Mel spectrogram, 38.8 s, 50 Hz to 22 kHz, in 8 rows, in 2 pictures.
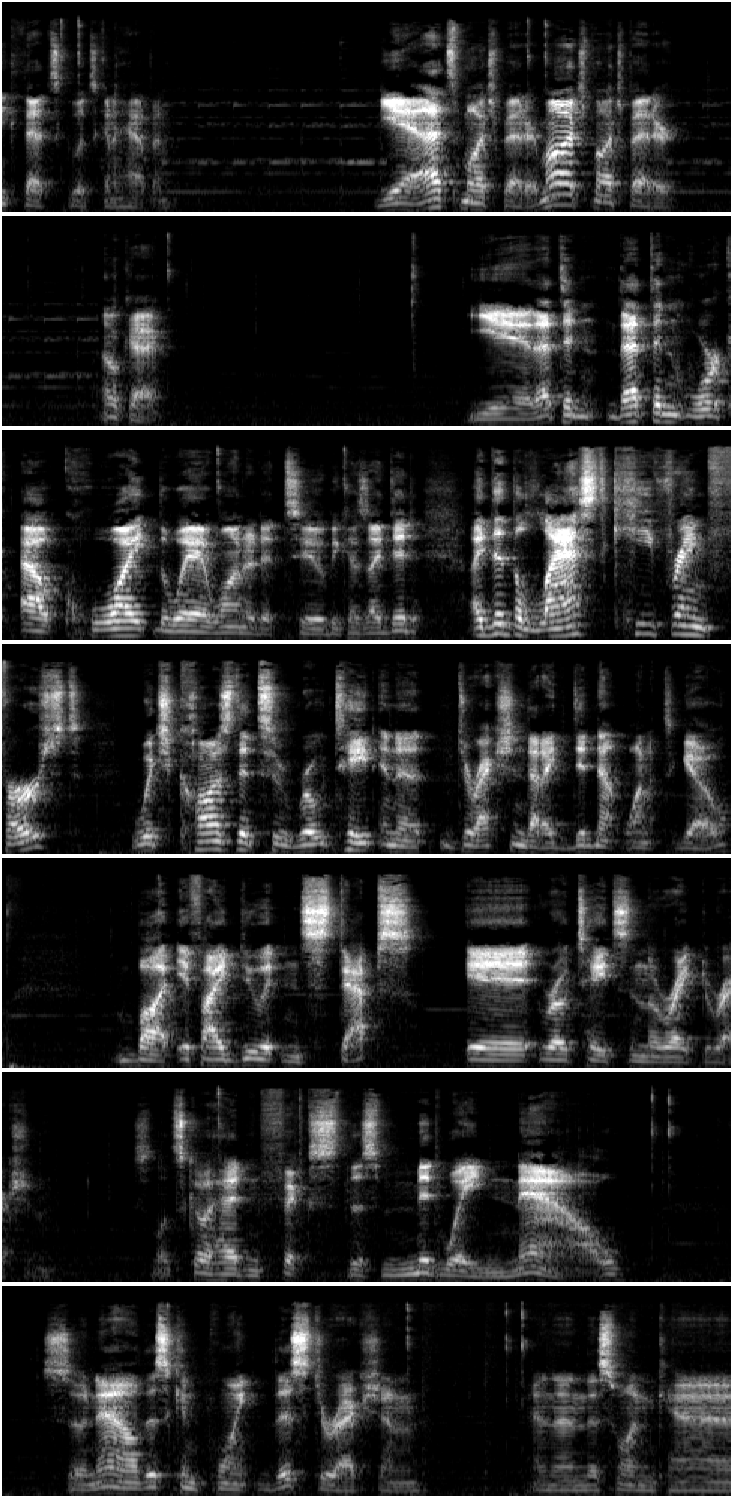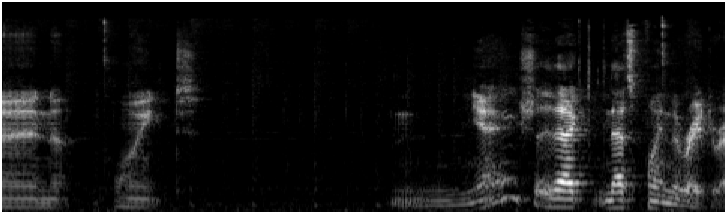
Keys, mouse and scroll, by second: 0.3 click, 0.5 space, 3.5 click, 3.5 space, 3.8 space, 5.9-11.1 drag, 5.9 space, 12.0-14.6 drag, 20.4-25.7 drag, 27.1 Left, 28.9 right click, 30.2-31.8 drag, 32.6 right click, 34.6-38.4 drag.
